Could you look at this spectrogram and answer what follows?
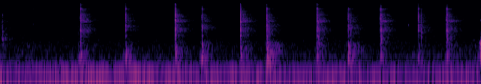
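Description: Wall light rocker switch flicked on and off repeatedly: about eleven faint, sharp clicks roughly every half second, testing a newly installed smart switch module wired behind it.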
